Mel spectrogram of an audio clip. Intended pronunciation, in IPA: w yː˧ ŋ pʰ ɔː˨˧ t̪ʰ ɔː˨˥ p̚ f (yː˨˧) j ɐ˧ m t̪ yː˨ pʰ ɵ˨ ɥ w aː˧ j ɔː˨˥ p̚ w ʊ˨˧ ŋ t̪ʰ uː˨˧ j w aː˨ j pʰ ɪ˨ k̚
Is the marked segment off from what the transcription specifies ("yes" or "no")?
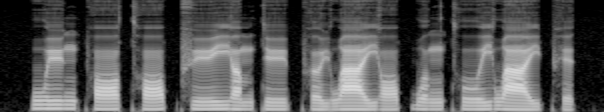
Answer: no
